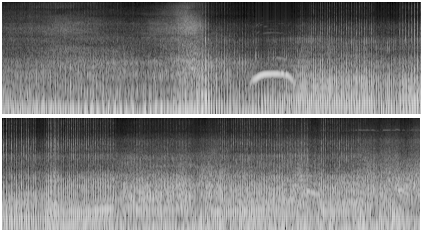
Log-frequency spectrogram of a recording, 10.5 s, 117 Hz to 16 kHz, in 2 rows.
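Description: Husqvarna 701's single-cylinder engine running under way through an Akrapovic silencer, its note rising and falling several times as the rider works the throttle.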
